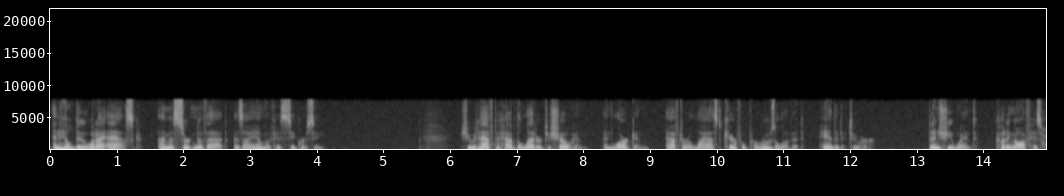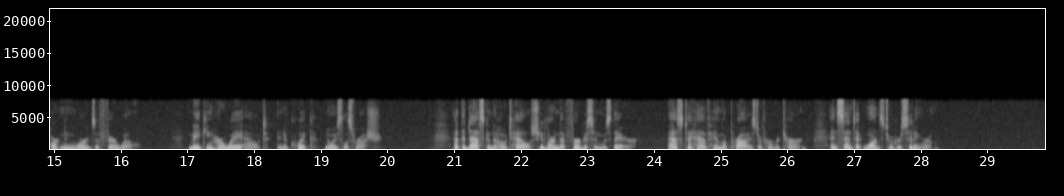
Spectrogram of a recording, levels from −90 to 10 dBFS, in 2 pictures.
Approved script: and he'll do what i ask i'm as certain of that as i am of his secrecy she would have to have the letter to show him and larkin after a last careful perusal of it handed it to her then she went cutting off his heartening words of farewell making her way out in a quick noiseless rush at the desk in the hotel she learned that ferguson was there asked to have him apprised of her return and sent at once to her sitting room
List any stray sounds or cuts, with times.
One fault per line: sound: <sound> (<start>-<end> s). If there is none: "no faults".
no faults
